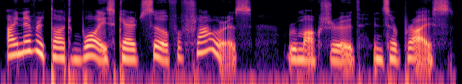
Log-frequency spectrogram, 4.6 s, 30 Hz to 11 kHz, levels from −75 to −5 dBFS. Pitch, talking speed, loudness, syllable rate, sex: 205 Hz, 155 wpm, -19 LUFS, 4.7 syllables/s, female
